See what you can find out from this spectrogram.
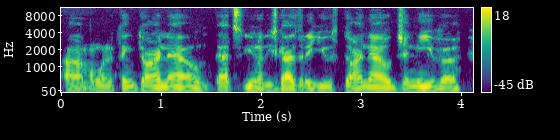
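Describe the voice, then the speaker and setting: A man with an American accent and a slightly hoarse voice, hosting a podcast in casual, reflective talk. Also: on the low side, little pitch movement, moderate pace. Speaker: podcast host.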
